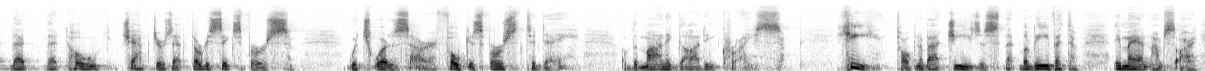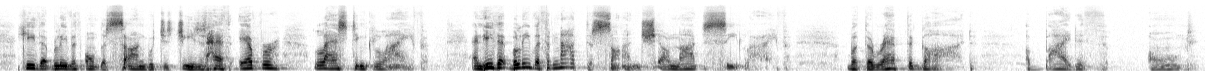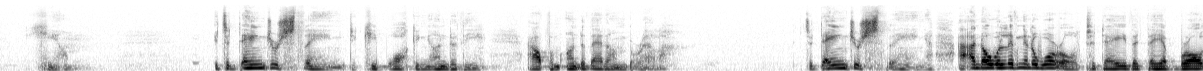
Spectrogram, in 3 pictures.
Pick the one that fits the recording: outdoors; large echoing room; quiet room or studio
large echoing room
